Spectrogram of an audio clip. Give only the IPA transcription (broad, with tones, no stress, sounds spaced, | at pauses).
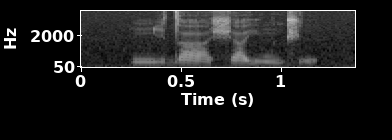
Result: ɲ i˦ d aː˦˨ ʃ a˦ j ũ˨ d͡ʒ ɪ˨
